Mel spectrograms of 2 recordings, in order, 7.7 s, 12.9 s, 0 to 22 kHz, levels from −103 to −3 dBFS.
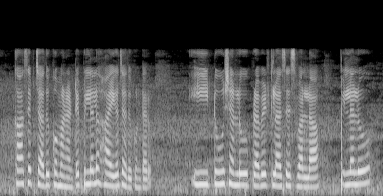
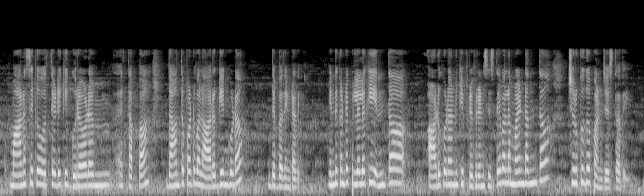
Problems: constant background noise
